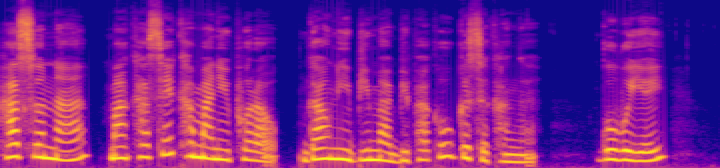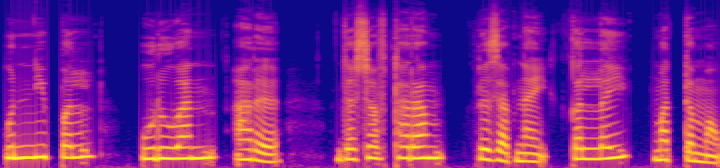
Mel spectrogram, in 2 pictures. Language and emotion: Bodo, neutral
